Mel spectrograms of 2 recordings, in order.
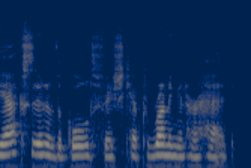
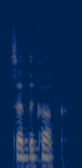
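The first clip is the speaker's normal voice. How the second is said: ordinary delivery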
